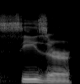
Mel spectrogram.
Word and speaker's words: Siser: pronounced so siser is Caesar and back to my buddy Joe uh who's done a ton of content obviously for Caesar it's like the salad Caesar like the salad and the name simply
